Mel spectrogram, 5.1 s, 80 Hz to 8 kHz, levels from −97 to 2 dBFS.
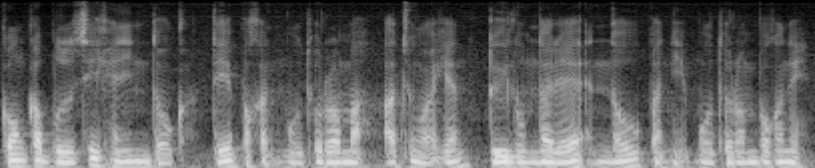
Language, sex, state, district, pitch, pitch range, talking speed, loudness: Mizo, male, Mizoram, Aizawl, 95 Hz, 90-95 Hz, 305 wpm, -16 LUFS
